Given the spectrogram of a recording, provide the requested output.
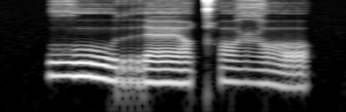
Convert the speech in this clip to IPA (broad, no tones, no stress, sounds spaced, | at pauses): ɣ oː r æː qʰ ɑ ɣ ɑ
